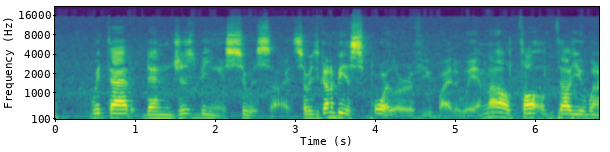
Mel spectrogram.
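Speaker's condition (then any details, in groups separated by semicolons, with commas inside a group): No condition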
